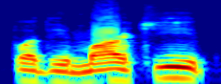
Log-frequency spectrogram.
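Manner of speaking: "market" said as "mar-keet"; playful mispronunciation. Pretend. Playful odd pronunciation of market.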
